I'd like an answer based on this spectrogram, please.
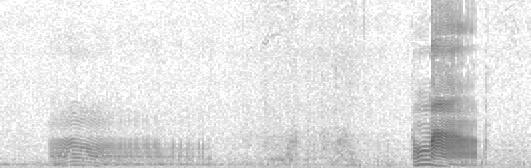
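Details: Suki, a female Siamese kitten, making strange noises indoors: a long wavering, harmonic, meow-like call lasting about one and a half seconds, then after a quiet pause a shorter, louder and harsher cry, in a quiet room.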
